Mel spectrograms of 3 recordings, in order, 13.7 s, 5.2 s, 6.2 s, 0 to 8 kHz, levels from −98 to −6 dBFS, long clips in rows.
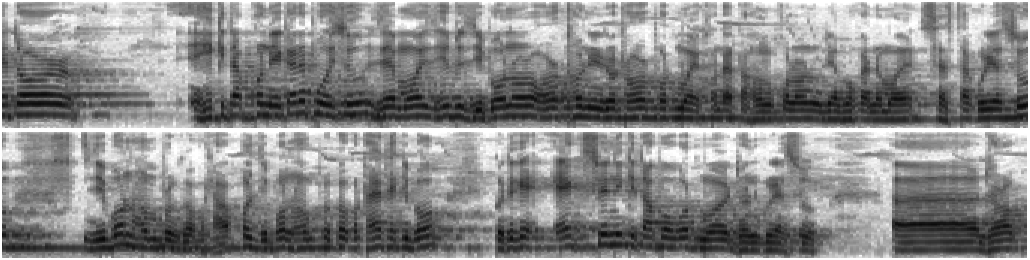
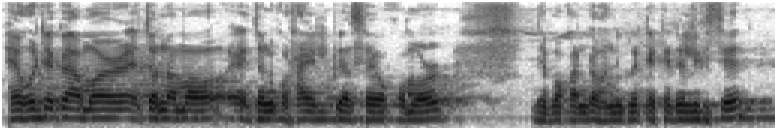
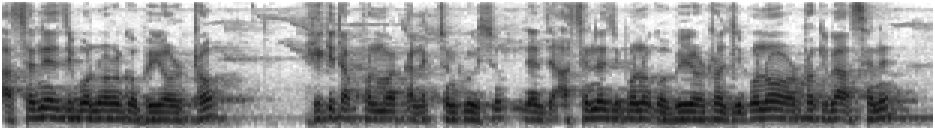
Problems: none marked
